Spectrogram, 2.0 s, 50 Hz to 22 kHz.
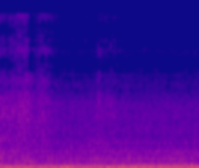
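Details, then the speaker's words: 2013 Kia Sorento at a dealer auction: steady, even low rumble with no knocks, ticks or misses, no engine light; normal idle. "So no engine light. It's idling all right."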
